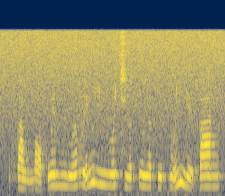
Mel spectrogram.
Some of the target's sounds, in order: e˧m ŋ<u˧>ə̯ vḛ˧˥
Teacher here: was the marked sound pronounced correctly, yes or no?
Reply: no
